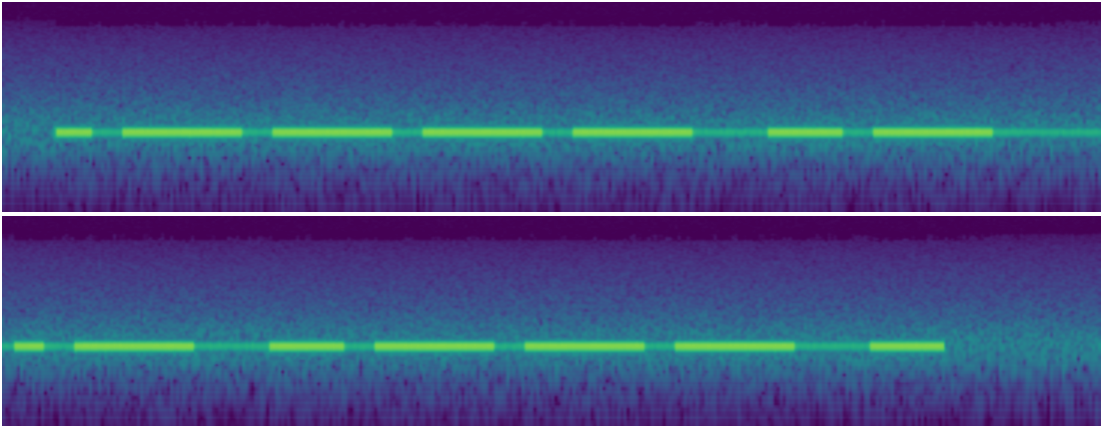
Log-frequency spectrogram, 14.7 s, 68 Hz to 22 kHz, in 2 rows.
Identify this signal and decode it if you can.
Radio time signal (WWVB), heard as a tone whose level steps once a second, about 610 Hz. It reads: 0 0 0 0 1 0 M 0 1 0 0 0 1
